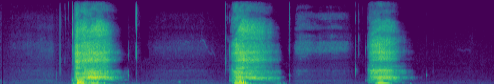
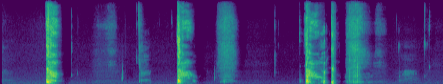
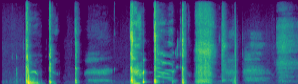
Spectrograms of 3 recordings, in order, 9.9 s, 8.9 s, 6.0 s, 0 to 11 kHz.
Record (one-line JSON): {"exhalation_length": "9.9 s", "exhalation_amplitude": 31033, "exhalation_signal_mean_std_ratio": 0.33, "three_cough_length": "8.9 s", "three_cough_amplitude": 31627, "three_cough_signal_mean_std_ratio": 0.21, "cough_length": "6.0 s", "cough_amplitude": 32768, "cough_signal_mean_std_ratio": 0.26, "survey_phase": "beta (2021-08-13 to 2022-03-07)", "age": "18-44", "gender": "Female", "wearing_mask": "No", "symptom_cough_any": true, "symptom_new_continuous_cough": true, "symptom_runny_or_blocked_nose": true, "symptom_shortness_of_breath": true, "symptom_sore_throat": true, "symptom_fatigue": true, "symptom_fever_high_temperature": true, "symptom_headache": true, "symptom_change_to_sense_of_smell_or_taste": true, "symptom_onset": "4 days", "smoker_status": "Never smoked", "respiratory_condition_asthma": false, "respiratory_condition_other": false, "recruitment_source": "Test and Trace", "submission_delay": "1 day", "covid_test_result": "Positive", "covid_test_method": "RT-qPCR"}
